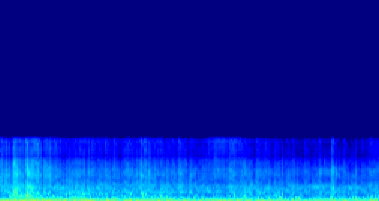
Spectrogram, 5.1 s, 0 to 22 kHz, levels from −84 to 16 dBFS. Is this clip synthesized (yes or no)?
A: yes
